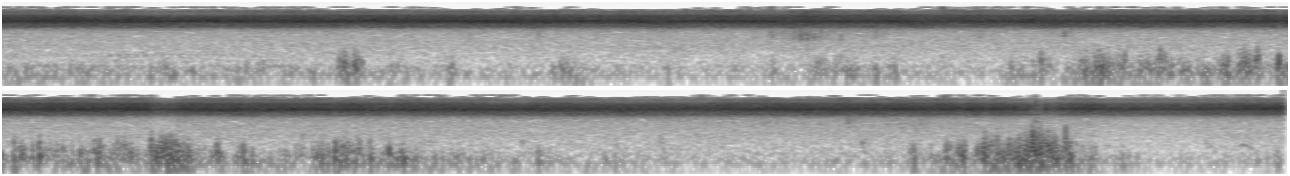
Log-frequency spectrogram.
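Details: Crickets singing in the evening in a big cottonwood tree at a park: a dense, unbroken, shrill high trill holding steady throughout, with scattered low rustles and thumps nearby.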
